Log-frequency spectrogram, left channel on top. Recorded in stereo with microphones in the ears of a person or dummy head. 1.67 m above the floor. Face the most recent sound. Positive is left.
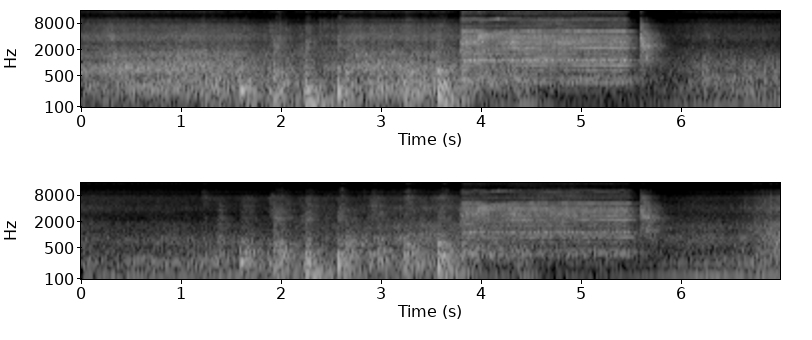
turn(degrees=35)  # may be behind; listen again after turning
